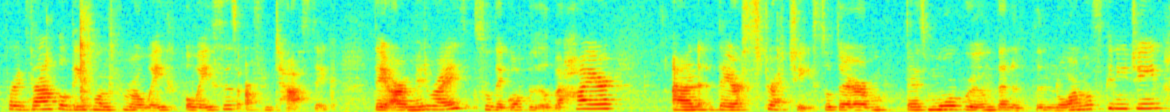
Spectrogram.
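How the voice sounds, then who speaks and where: A woman's voice: fairly high pitch, slight background noise. A young woman in her twenties with a slight lisp from new braces, chatting upbeat fashion tips to her viewers. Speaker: fashion vlogger. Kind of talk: casual styling tips to camera. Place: small indoor room with clothes rail. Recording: echoey room, slightly distant mic.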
